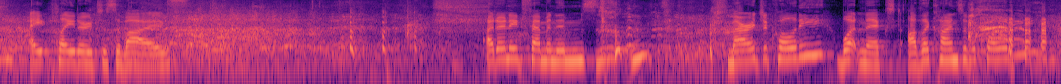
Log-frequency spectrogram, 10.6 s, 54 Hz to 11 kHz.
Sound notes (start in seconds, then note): 2.5 laughter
